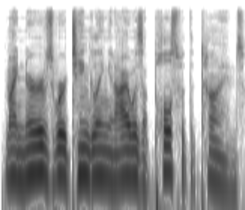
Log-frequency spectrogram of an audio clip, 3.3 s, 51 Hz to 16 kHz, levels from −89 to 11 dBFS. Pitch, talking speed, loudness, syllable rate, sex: 125 Hz, 220 wpm, -17 LUFS, 5.4 syllables/s, male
